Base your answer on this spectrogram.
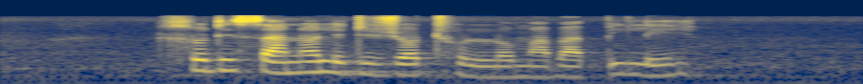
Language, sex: Southern Sotho, female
